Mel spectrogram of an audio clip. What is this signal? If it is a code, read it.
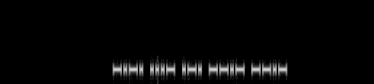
Morse code, heard as a keyed tone, about 44 wpm, 700 Hz. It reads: CVRQQ
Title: Code Groups - 5 Letters - 45wpm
